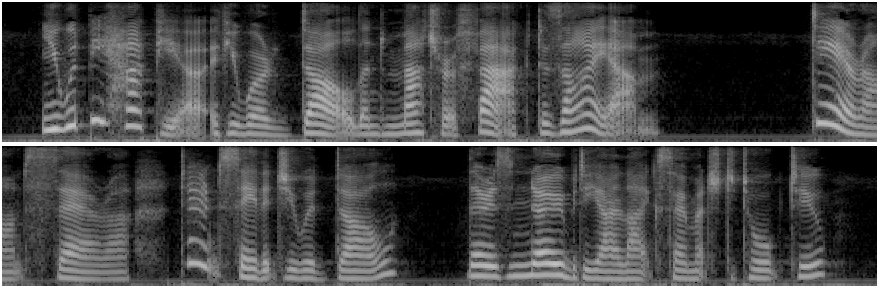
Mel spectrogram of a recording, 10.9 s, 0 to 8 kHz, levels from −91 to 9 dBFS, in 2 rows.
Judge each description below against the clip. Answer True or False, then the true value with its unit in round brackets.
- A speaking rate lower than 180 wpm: False (190 wpm)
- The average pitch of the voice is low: False (190 Hz)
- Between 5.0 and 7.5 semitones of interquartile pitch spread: True (5.3 semitones)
